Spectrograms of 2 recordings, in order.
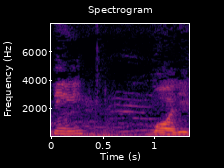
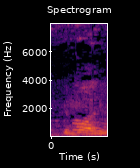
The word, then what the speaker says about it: T'boli: you when you see that word you always pronounce it as tea bolly parang may accent on tea tea bolly pero ang tama pala t bolly lang parang Laan Laan Laan same principle Yes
